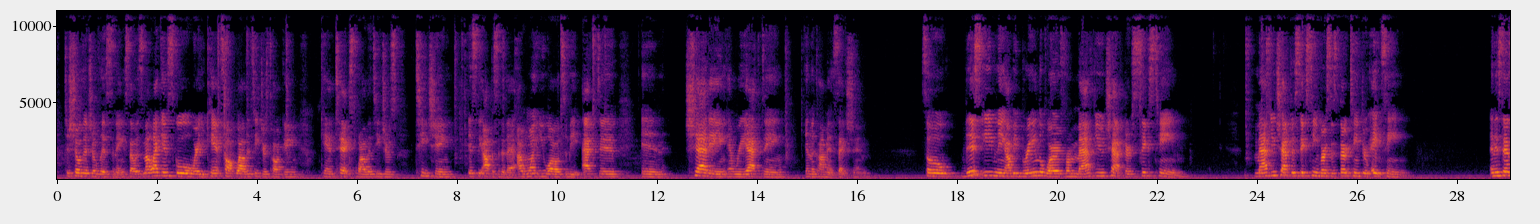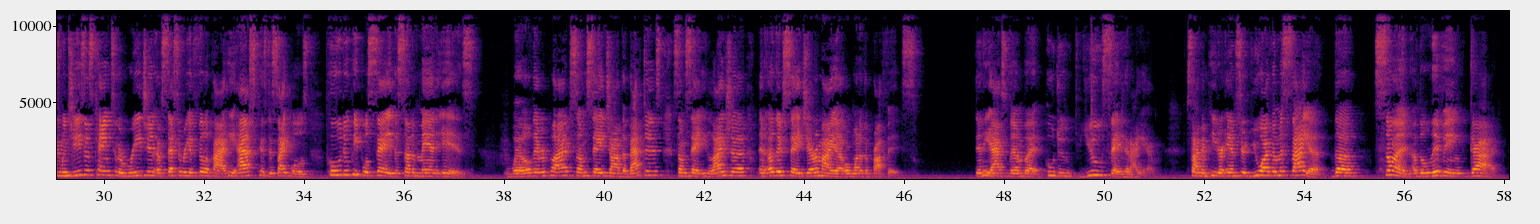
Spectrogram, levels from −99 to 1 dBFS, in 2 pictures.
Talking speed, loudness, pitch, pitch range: 140 wpm, -31 LUFS, 200 Hz, 170-230 Hz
